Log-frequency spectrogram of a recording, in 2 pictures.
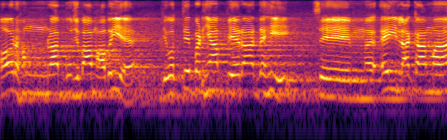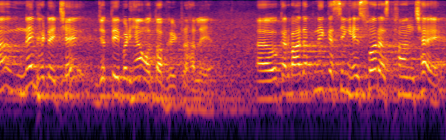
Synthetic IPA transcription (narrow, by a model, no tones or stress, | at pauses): ɔːɾɦəmɾabud͡ʒʱbameabəjjɛ | d͡ʒeot̪ːebəɽ̤ijãpeɾad̪eɦi | seəiilakamenəjbʱeʈət̪t͡ʃʰɛ | d͡ʒət̪ːebəɽ̤ijãot̪əbʱeʈɾəɦəljɛ̰ | okəɾbad̪əpnekesĩŋɡʱɦeswəɾəst̪ʰant͡ʃʰɛ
